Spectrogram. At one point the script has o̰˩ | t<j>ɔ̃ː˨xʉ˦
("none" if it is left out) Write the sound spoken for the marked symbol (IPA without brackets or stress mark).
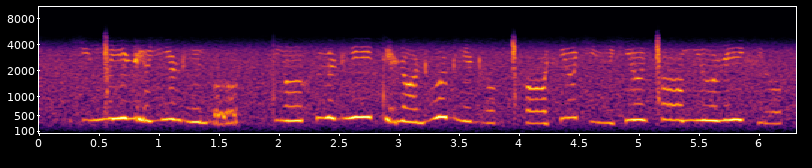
j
